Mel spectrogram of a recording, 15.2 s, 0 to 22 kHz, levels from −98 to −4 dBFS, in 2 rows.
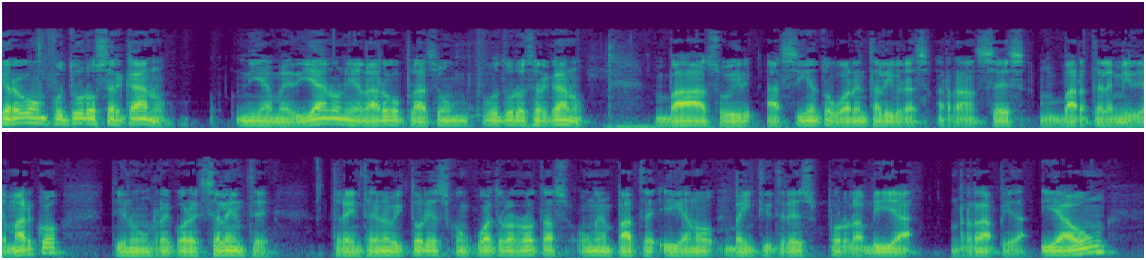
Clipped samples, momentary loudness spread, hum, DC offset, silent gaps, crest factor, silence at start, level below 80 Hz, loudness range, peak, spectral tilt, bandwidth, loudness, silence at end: under 0.1%; 8 LU; none; under 0.1%; none; 18 dB; 0 s; -42 dBFS; 2 LU; -6 dBFS; -7.5 dB/octave; 10 kHz; -25 LUFS; 0.2 s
